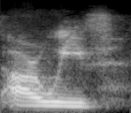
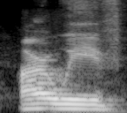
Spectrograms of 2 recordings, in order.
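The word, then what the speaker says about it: Arweave: never known how to pronounce it yes it's pronounced our weave our weave and uh would it be fair to compare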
